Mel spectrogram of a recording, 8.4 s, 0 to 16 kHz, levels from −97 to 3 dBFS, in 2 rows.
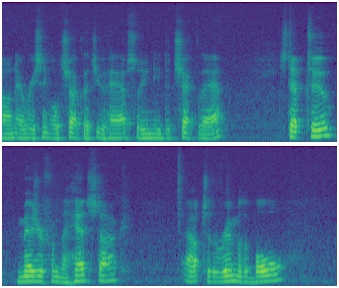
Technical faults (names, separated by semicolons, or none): none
